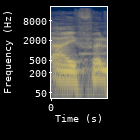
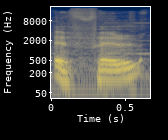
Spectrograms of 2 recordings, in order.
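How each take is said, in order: First: The name is pronounced the Polish way. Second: The name is pronounced the French way. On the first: The speaker calls it wrong. "a nie Eiffel, jak my to mówimy" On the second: The speaker calls it right. "Francuzi mówią La Tour Eiffel, czyli wymawiają nazwisko konstruktora Eiffel"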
